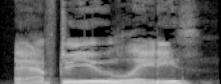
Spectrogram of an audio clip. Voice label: lead on, survivor voice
